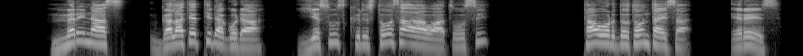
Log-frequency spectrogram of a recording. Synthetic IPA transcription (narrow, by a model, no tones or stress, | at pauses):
mɛɾɪnaːs | ɡɐlɐt̪ɛt̪ːɪd̪ɐɡɔd̪aː | jɛsuːskɪɾɪst̪o̞ːsɐaːwaːt͡sʼo̞ːsːɪ | t̪ɐwɔɾd̪ːɔt̪ɔnt̪ːɐjsːɐ | ɛɾe̞ːs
